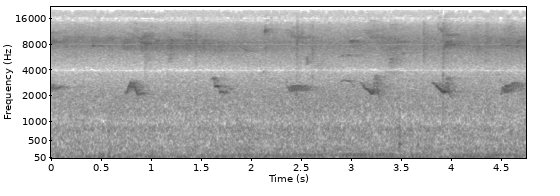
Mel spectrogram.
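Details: Spring song of a creamy-bellied thrush: around seven brief whistled phrases, slurred up or down, about one each second, against a steady high-pitched insect drone.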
